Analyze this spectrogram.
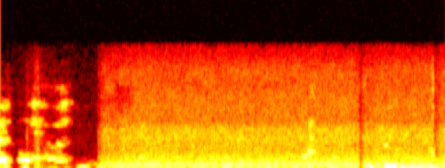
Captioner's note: static crackles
